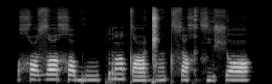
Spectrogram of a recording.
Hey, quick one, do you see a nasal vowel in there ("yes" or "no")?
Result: yes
